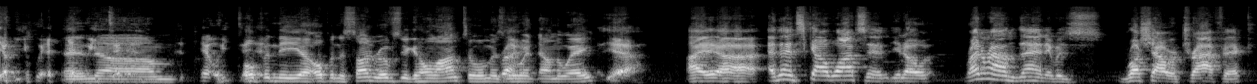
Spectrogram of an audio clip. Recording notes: Recorded at Tuesdays at Gebhards with my friend and the owner of Gebhards. Someone is crashing our livestream.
